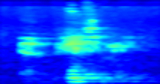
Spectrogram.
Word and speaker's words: epitome: To whom it may concern, it's pronounced epitome.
